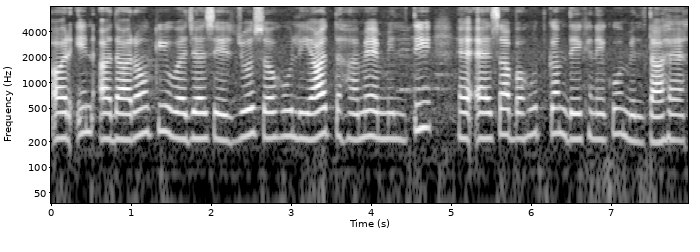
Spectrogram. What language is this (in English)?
Urdu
